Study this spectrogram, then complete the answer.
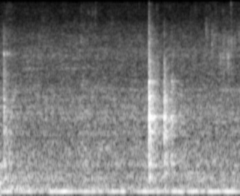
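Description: A spoon turning sweet fasting kachori in a pan on a medium-low flame, two sharp metallic clinks close together against the pan over a soft, quiet frying hiss.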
